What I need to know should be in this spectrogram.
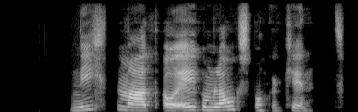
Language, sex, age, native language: Icelandic, female, 20-29, Icelandic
